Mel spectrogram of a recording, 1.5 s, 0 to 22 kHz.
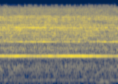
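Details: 12 V DC cooling blower (for radio cooling) run through a DC-DC step-down converter, potentiometer turned up to a higher speed: steady airy rush with a thin constant whine, no rattle or scrape; spinning cleanly.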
